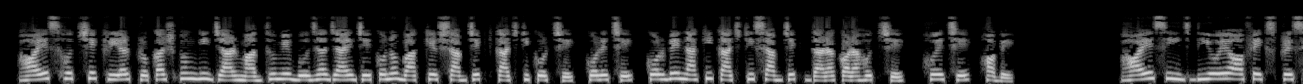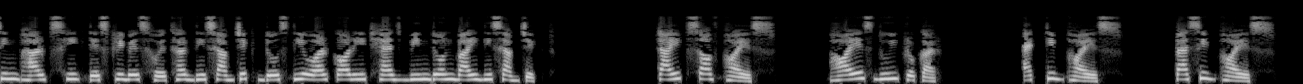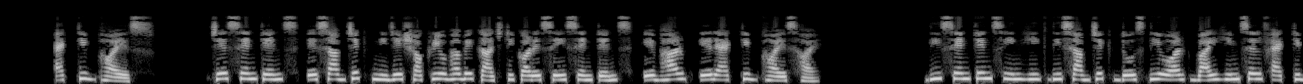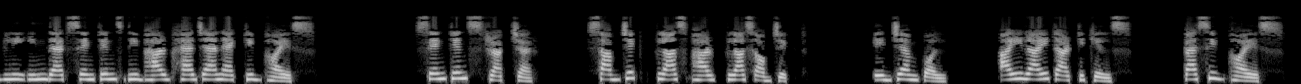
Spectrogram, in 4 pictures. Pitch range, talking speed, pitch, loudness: 205-240 Hz, 125 wpm, 225 Hz, -16 LUFS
